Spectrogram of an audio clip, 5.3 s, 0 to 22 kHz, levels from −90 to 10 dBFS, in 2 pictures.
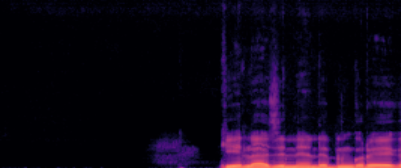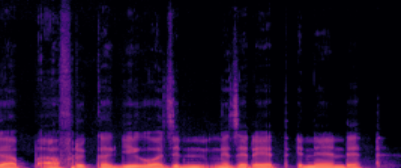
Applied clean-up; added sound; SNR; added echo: neural mask model Resemble Enhance denoiser.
